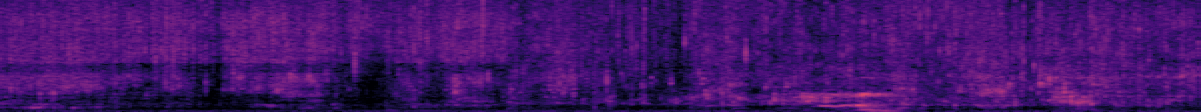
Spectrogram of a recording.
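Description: Water poured in a steady stream from a bowl, splashing onto cut pieces of pangas fish in a steel tray as they are washed by hand. A brief voice cuts in about four seconds in.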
